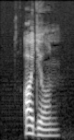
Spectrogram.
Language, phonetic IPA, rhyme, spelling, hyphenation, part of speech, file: Hungarian, [ˈɒɟon], -on, agyon, agyon, noun, Hu-agyon.ogg
- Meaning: superessive singular of agy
